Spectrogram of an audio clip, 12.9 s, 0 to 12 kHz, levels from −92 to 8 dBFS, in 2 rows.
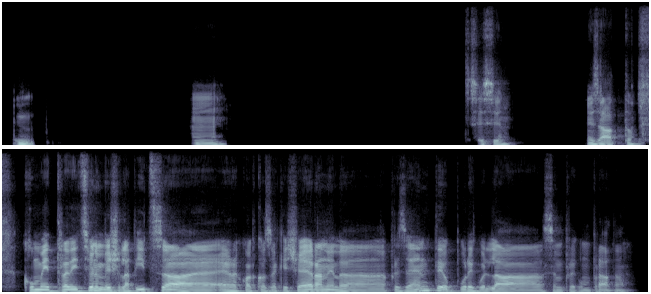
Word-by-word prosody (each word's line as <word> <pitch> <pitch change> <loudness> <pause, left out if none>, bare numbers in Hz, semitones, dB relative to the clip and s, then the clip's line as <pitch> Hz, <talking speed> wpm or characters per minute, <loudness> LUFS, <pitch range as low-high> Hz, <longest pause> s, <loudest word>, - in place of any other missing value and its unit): Mh. 110 -1 -2 1.6
Mh. 100 +1 -7 2.4
Sì, - - -9
sì, 100 +2 -4 0.7
esatto. 105 0 -3 0.3
Come 120 0 +2
tradizione, 120 +4 +4
invece 135 -1 +4
la - - +3
pizza 125 -3 +4 0.3
e - - 0
era 110 -1 +1
qualcosa 105 0 -5
che 105 0 -6
c'era 115 +6 +5
nel 100 -6 -1
presente, 135 +10 -1
oppure 120 -2 -2
quella 100 -3 -1
sempre 100 0 -8
comprata? 85 -3 -9
105 Hz, 95 wpm, -22 LUFS, 100-120 Hz, 2.4 s, c'era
